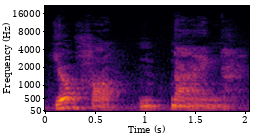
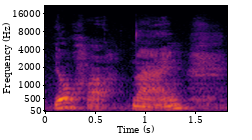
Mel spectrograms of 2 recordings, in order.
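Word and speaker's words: Johannine: n j-o-h-a-n-n i n e uh and it's pronounced yohan nine yohah nine and that means writings by john now i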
